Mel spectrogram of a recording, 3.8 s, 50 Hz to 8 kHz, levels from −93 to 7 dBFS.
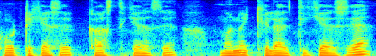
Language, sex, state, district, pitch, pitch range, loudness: Nagamese, male, Nagaland, Dimapur, 110 Hz, 105-120 Hz, -19 LUFS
